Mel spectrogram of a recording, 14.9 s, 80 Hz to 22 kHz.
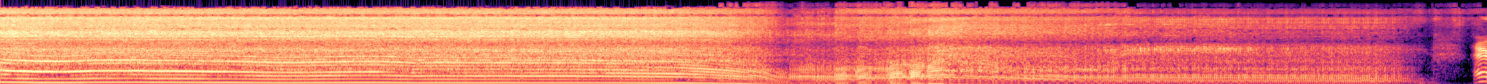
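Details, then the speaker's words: Pioneer 3270 chainsaw with a carburetor of uncertain origin, likely from a 60cc saw, and a safety chain: high thin screaming revs that sag and bog in the cut; running lean, fuel starvation. "so everything about that little test run tells me this all's gone lean i am not surprised"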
